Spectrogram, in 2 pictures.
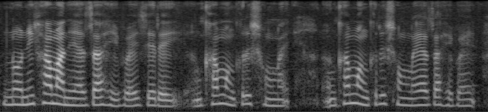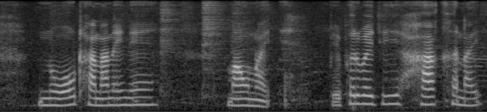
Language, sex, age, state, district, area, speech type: Bodo, female, 60+, Assam, Kokrajhar, rural, spontaneous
